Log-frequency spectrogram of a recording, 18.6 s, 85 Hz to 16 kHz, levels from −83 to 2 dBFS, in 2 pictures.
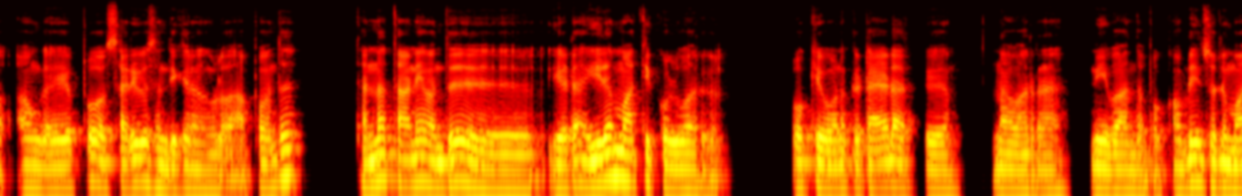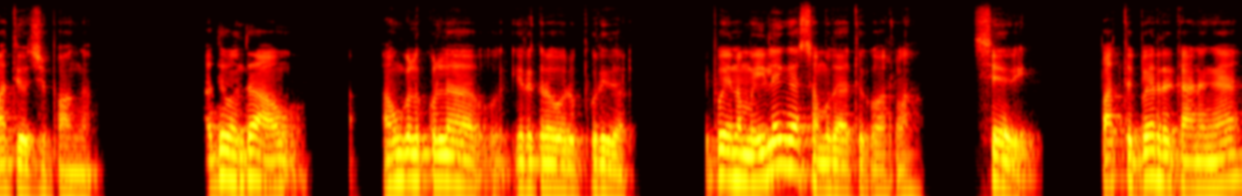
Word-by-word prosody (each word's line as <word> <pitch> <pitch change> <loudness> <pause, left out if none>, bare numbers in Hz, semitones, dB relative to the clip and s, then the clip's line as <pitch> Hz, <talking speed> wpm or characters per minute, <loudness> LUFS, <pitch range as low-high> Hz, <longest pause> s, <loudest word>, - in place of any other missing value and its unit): அவங்க 95 -1 -1 0.2
எப்போ 95 - -4 0.2
சரிவு 115 +4 +1
சந்திக்கிறங்களோ 90 -2 -2
அப்ப - - -12
வந்து 140 +9 0 0.5
தன்ன 110 +7 +2
தானே 115 +2 +1
வந்து 110 +2 +2 0.8
இடம் 110 +2 0
இடம் 140 +3 +4
மாத்தி 125 0 -1
கொள்வார்கள். 90 -2 0 0.6
ஓகே. 105 +1 0
"உனக்கு 95 0 -2
டயர்டா 105 +2 +2
இருக்கு. 90 -3 -4 0.5
நான் 90 -1 0
வர்றேன். 85 0 -4 0.3
நீ 95 - +3
வா 90 - +3
அந்தப் 90 +1 -5
பக்கம்." 80 +2 -7
அப்படின்னு 110 0 +1
மாத்தி 100 +1 0
வெச்சுருப்பாங்க. 85 -3 -4 0.9
அது - - +2
வந்து 130 +3 +3 1.0
அவங்களுக்குள்ள 130 0 +3 0.5
இருக்கிற 105 0 +1
ஒரு 95 - 0
புரிதல். 90 -5 +1 0.6
இப்போ 150 - +2
நம்ம 130 -1 +4
இளைஞர் 180 0 +4
சமுதாயத்துக்கு 95 -4 0
வரலாம். 85 0 -9 0.5
சரி - - +3 0.6
10 120 +1 0
பேர் 140 -1 +4
இருக்கானுங்க. 110 -2 0
105 Hz, 130 wpm, -23 LUFS, 90-120 Hz, 1.0 s, இடம்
